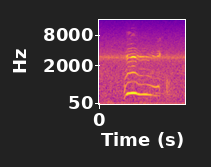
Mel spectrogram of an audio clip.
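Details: Eurasian eagle-owl calling during an evening nest visit on 27 December 2013: one loud, rich, harmonic note lasting about seven tenths of a second, starting abruptly and sliding slowly downward, with a steady high whine behind it.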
